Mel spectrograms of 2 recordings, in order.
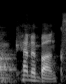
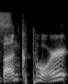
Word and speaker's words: Kennebunkport: Oh, and see, I've been saying their name wrong. Is it really Kennebunks? I don't know. I assumed that a place in Maine called Kennebunks? Kennebunkport. Oh, that's awesome.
